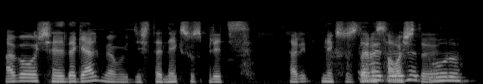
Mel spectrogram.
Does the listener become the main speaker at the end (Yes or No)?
Yes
